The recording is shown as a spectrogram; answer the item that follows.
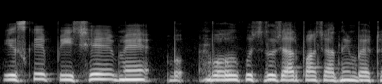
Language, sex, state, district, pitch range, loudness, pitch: Hindi, female, Jharkhand, Palamu, 195-220 Hz, -13 LUFS, 205 Hz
